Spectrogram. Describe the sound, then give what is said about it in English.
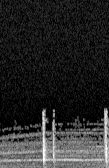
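A sloth detective's claws tap slowly on a computer keyboard in a quiet police station: a few faint, unevenly spaced clicks over a low steady hum. “All was quiet in Biotope City's police station. All, that is, except for the slow tap, tap, tap of Two-Toes O'Malley's claws on his computer keyboard.”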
